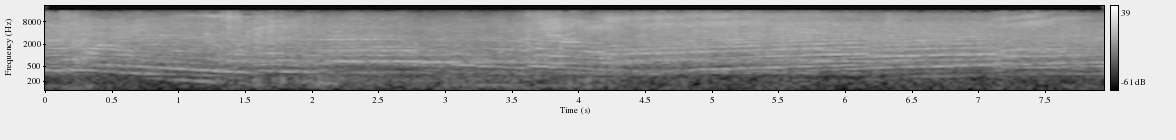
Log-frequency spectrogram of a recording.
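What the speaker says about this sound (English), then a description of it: "The cars all making their way through then for another lap under the safety car." Formula One race cars from the 2006 Hungarian Grand Prix drive a lap under the safety car, their engines a continuous loud whine rising and falling as several cars pass, with no talk over it.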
